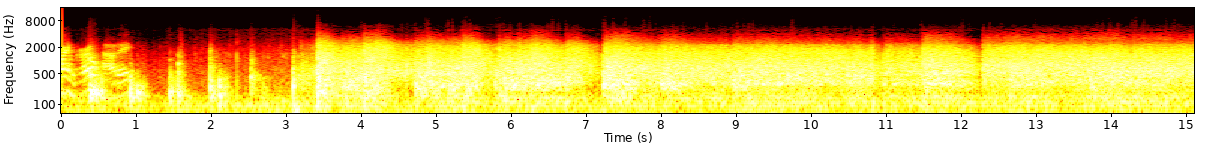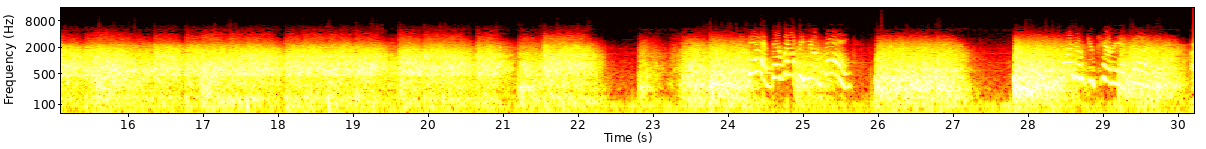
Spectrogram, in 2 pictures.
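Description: Rapid, continuous gunshots from riders shooting in a street, mixed with galloping horses, on an old film soundtrack with the highs cut off. The din starts about three seconds in and runs for about twenty seconds, and men's voices follow near the end.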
